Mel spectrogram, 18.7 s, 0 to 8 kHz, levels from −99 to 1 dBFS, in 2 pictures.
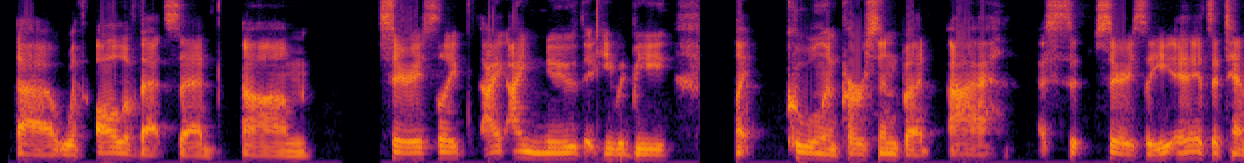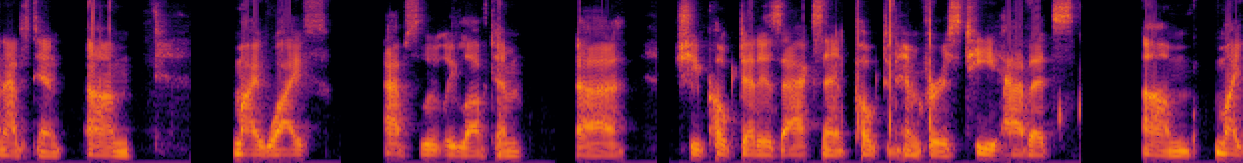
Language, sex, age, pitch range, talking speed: English, male, 30-49, 80-95 Hz, 165 wpm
